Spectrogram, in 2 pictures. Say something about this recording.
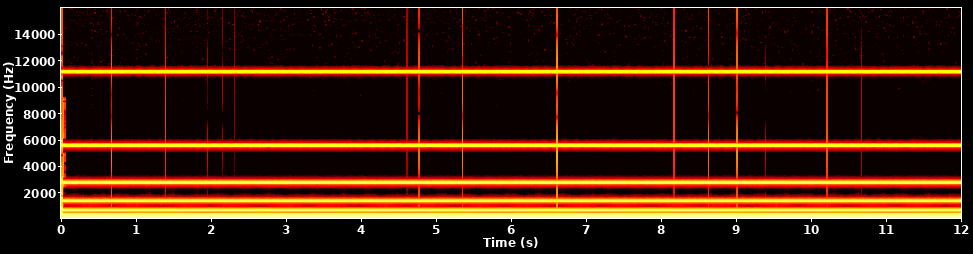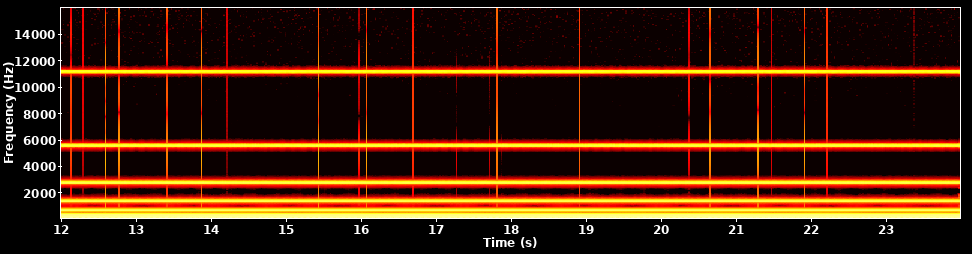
From Wikipedia:
"A Shepard tone, named after Roger Shepard (born 1929), is a sound consisting of a superposition of sine waves separated by octaves. When played with the base pitch of the tone moving upward or downward, it is referred to as the Shepard scale. This creates the auditory illusion of a tone that continually ascends or descends in pitch, yet which ultimately seems to get no higher or lower."
These samples use individual "Shepard notes", allowing you to play scales and melodies that sound like they're always increasing or decreasing in pitch as long as you want. But the effect will only work if used with all the samples in the "Shepard Note Samples" pack.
